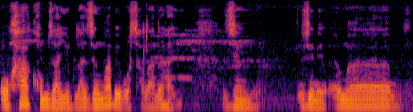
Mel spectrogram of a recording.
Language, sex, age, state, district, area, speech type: Bodo, male, 45-60, Assam, Chirang, rural, spontaneous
